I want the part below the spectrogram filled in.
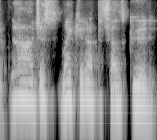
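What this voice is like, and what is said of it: Imitated Swedish accent. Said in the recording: “you know the Swedish accent.”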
